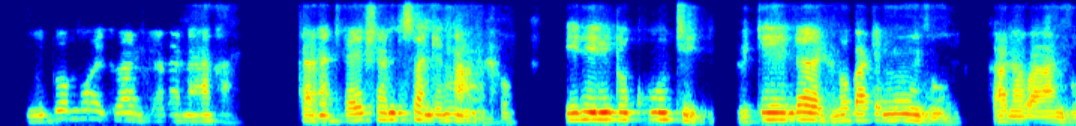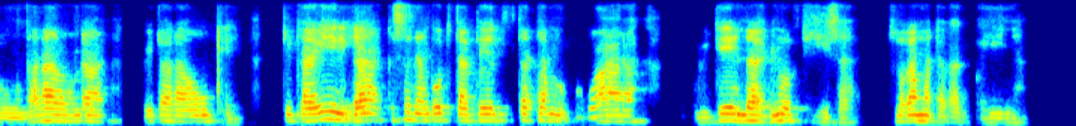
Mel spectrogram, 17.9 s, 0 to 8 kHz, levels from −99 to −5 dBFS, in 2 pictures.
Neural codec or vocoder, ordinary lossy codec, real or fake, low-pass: codec, 32 kHz, 1.9 kbps, SNAC; Opus, 16 kbps; fake; 7.2 kHz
